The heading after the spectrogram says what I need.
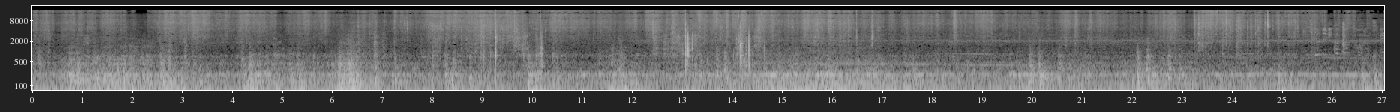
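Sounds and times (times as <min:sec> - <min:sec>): electric train rumbling: 0:00.0 - 0:27.0
paper rustling: 0:07.9 - 0:10.6, 0:12.3 - 0:15.9.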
